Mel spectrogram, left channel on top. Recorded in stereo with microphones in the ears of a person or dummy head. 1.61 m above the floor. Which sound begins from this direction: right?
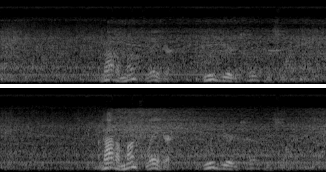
A man speaking, at 1.0 s.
